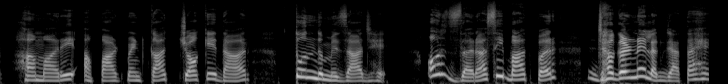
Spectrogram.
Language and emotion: Urdu, angry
